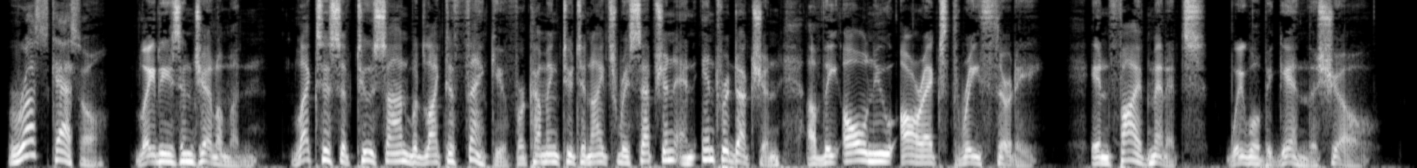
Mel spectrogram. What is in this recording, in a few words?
COMMANDING, Commanding Commander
